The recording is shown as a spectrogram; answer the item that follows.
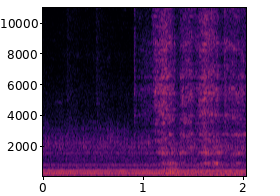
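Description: Wire whisk stirring thick milk gravy in a pan, a run of rubbing, scraping strokes starting about a second in, over a steady low hum.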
